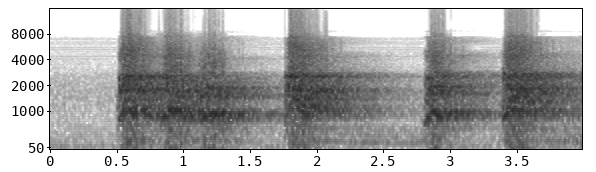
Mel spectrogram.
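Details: A pet dog barking at a mango: four loud, harmonic barks, some doubled or tripled in quick bursts, spaced about a second apart with quiet gaps between.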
